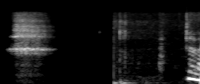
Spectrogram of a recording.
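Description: A short breathy exhale, then a pause broken by a faint click about a second in; a woman starts to speak right at the end.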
